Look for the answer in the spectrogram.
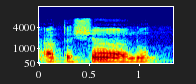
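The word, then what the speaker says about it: atasyanu (عطشانُ): Dengan dua sebab ini, maka kata atasyanu tidak bisa ditanwin atau tidak menerima tanwin. Jadi bacanya atasyanu. Kemudian wa masajidu, kata masajid ini jamak dari masjidun.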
